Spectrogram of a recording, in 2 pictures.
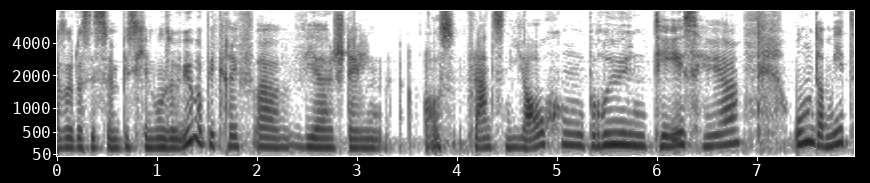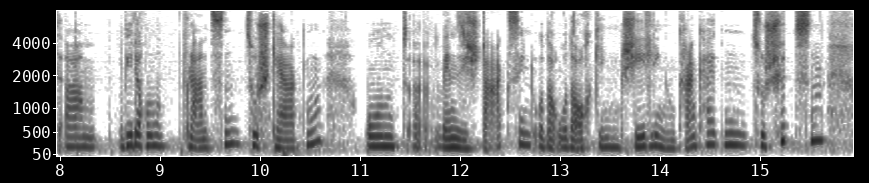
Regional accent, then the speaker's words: Vienna, Austria; Ich komme aus Wien. Das Wiener Wasser ist ziemlich hart.

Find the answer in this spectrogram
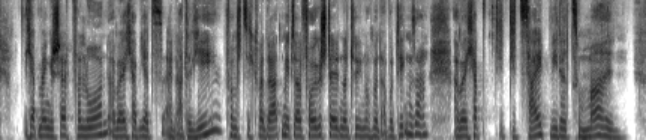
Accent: Hamburg, Germany; Das ist wie übrigens als Hamburger, man sagt nur Moin Moin, wenn man aus der Arbeiterklasse kommt.

